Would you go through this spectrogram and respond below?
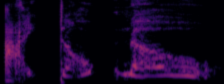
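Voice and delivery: slow, high whisper; whispered reply. Acted. Whispered reply from shoulder companion.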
